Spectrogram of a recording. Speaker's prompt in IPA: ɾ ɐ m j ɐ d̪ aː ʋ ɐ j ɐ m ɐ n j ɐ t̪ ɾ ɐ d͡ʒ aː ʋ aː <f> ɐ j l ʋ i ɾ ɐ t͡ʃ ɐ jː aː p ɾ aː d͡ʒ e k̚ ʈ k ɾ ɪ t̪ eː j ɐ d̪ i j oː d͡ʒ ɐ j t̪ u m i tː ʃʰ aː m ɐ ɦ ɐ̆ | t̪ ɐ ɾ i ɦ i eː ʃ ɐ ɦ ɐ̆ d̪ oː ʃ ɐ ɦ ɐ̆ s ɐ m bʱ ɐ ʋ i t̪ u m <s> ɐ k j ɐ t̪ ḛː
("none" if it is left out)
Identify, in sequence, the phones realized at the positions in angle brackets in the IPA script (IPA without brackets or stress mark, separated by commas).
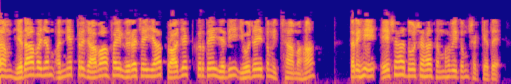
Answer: f, ʃ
